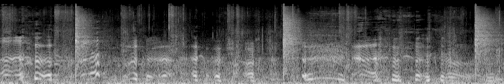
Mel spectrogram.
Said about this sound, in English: Then he took a whip and laid it on the shoulders and calves of my brother, who began to howl and bellow.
